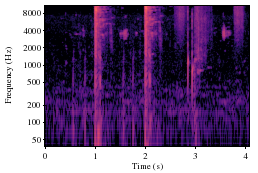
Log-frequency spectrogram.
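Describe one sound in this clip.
A pickaxe breaks dirt blocks with short crunches.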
